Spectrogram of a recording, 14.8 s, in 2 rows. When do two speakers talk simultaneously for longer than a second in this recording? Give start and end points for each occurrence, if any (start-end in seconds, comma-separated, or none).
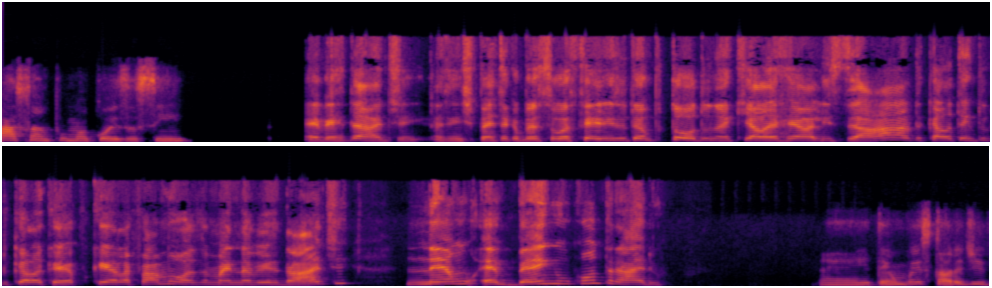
none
